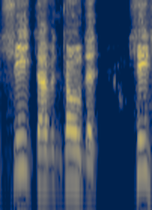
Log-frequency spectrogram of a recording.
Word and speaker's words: Sheetz: And What Sheets you- is all over the place up here. Which sheets? How you spell that? SHEETZ. Oh, okay. Like sheet with a Z.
